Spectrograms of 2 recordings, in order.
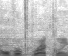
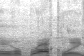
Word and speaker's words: Oberbreckling: So Oberbreckling is how this is pronounced. Yeah, it doesn't have the O in there, over Breckling instead of over Brockling.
